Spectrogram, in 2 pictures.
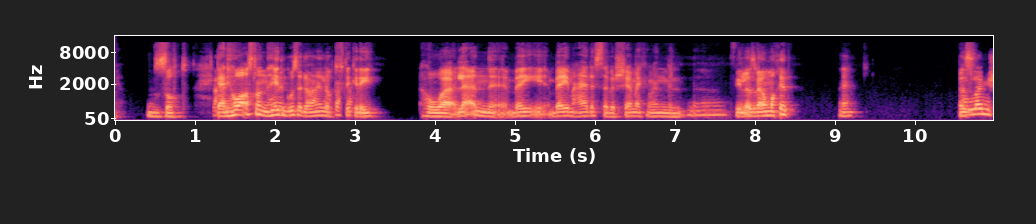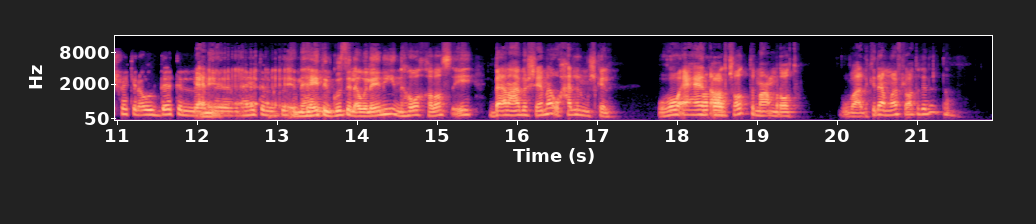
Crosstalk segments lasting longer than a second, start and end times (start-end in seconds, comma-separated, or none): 1.2-3.1, 11.9-13.7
